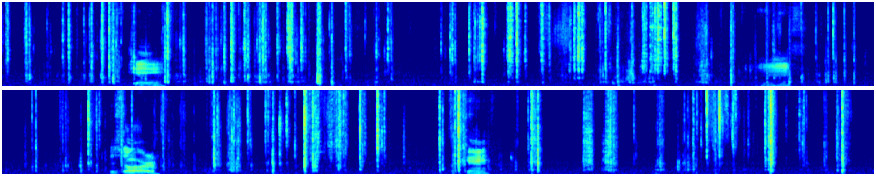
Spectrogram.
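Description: Plastic blister packaging crinkles and crackles in someone's hands.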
